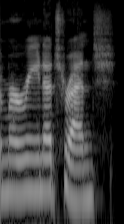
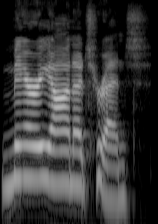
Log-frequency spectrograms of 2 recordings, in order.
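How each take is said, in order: First: Marina Trench, said as Ma-ri-na with three syllables; mispronounced name. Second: Mariana Trench, slowly, with the four syllables Ma-ri-a-na; slow correction. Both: Shown as a demonstration.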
